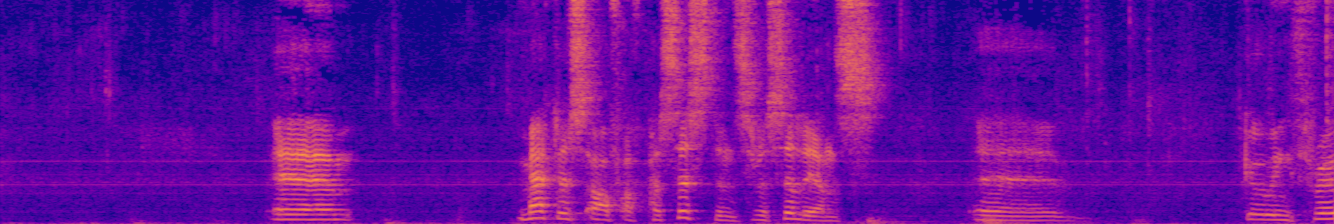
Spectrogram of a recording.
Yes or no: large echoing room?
yes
